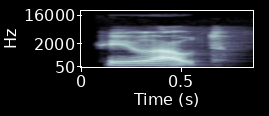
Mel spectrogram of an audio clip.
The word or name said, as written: peel out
